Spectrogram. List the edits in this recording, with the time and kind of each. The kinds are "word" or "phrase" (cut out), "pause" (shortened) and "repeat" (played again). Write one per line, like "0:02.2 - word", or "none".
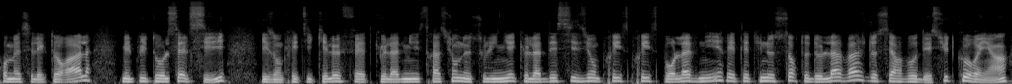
0:01.7 - phrase
0:06.3 - repeat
